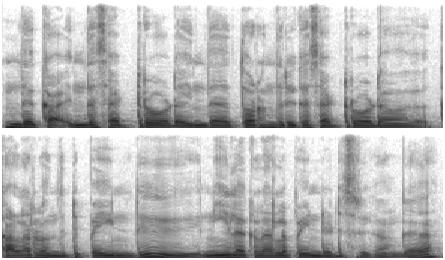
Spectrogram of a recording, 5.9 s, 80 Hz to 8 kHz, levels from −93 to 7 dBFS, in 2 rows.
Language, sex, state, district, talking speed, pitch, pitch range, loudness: Tamil, male, Tamil Nadu, Kanyakumari, 155 wpm, 130 Hz, 125-145 Hz, -13 LUFS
